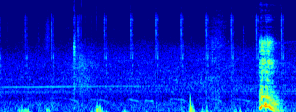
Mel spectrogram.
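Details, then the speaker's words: Chinese diesel air heater starting up on old controller, tiny air bubbles passing through fuel line though fittings are tight: light, steady tick about twice a second over quiet background; ticking cause unconfirmed. "Right, straight away it's pumped a couple of air bubbles, only tiny ones. There goes another one, and another one."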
